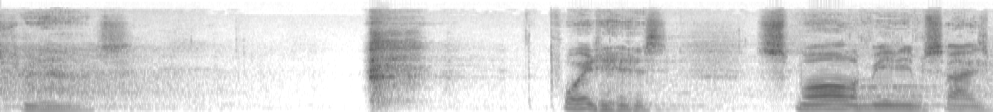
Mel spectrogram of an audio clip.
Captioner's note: laughter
